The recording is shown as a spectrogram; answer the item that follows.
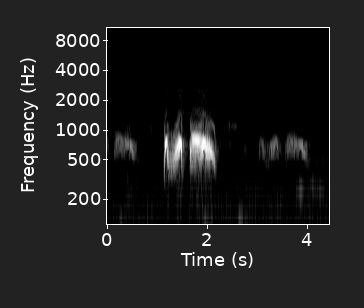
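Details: Decoy spotted dove calling: a soft low coo, then a quick hoot and a long pulsed falling coo, followed by faint quiet cooing notes.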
